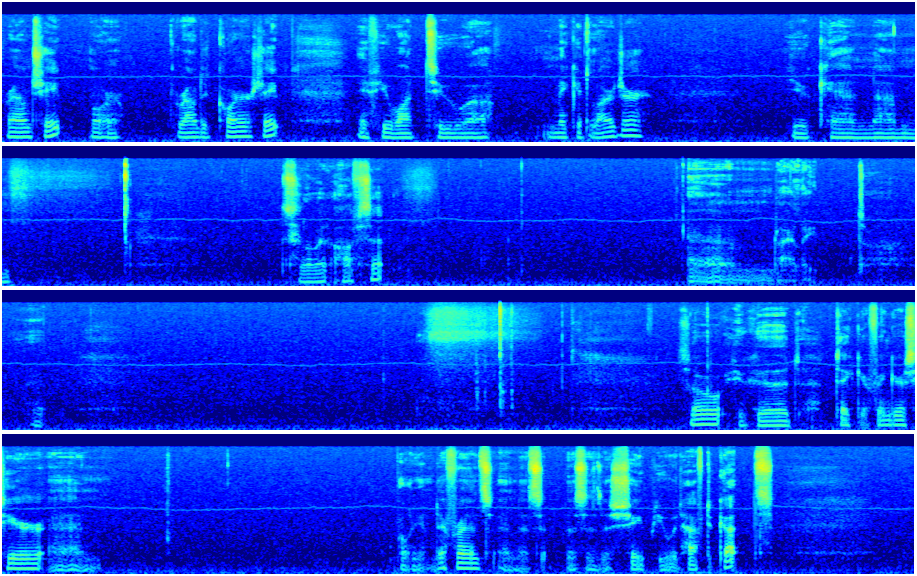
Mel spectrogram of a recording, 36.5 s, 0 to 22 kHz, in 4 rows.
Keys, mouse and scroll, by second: 1.7 click, 12.7 click, 17.7 click, 21.5-23.9 drag, 24.4-25.6 scroll up 2, 26.3 click, 27.1 click, 28.2 shift+click, 29.7 click, 32.7 click, 33.7 click, 34.5 click, 35.2-35.5 scroll down 3, 35.6-36.5 scroll up 2.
